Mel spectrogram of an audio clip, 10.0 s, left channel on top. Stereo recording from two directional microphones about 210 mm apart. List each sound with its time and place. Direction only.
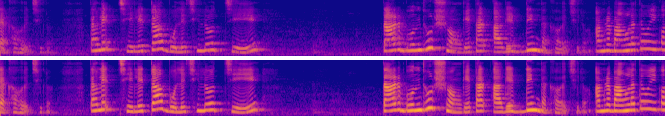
0.0 s a woman's voice: 40° right (ahead or behind)
5.7 s a woman's voice: 50° right (ahead or behind)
